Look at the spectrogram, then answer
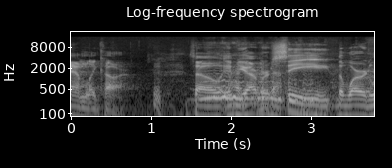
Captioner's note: panel member laughs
